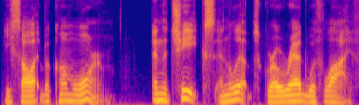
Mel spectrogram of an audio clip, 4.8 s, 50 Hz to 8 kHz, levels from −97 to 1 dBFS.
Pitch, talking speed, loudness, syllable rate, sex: 125 Hz, 175 wpm, -17 LUFS, 3.9 syllables/s, male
